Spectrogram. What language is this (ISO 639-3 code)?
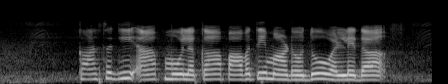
kan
